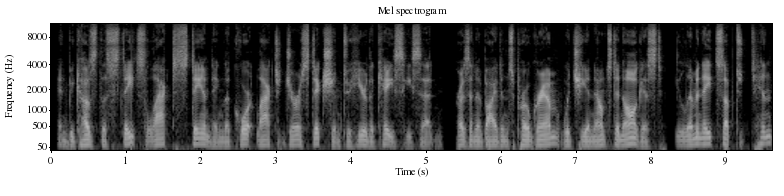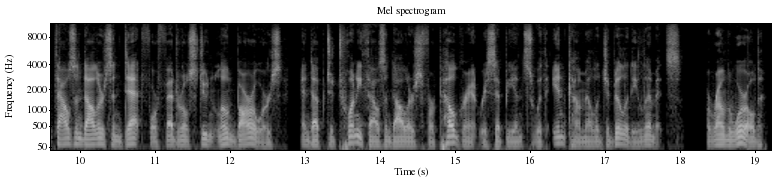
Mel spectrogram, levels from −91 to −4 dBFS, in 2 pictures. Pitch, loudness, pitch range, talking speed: 90 Hz, -33 LUFS, 80-105 Hz, 155 wpm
